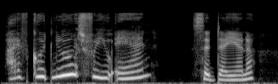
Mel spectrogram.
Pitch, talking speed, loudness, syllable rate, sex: 305 Hz, 170 wpm, -16 LUFS, 5.4 syllables/s, female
